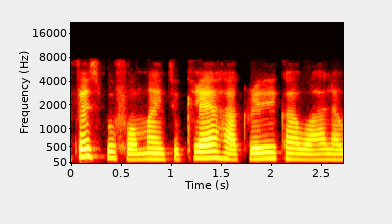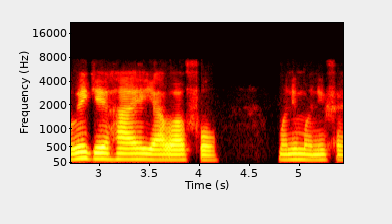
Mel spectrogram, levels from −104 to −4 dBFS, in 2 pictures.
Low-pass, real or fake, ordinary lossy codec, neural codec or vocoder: 7.2 kHz; real; Opus, 16 kbps; none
